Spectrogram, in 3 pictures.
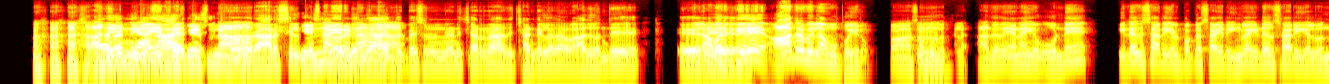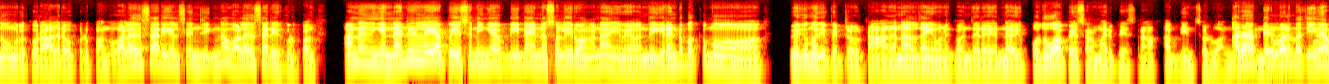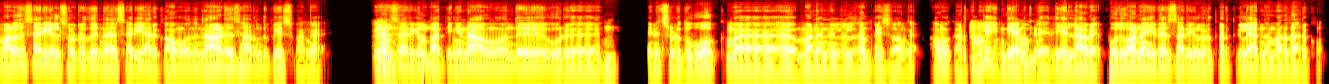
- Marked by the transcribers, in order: chuckle; other noise
- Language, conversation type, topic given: Tamil, podcast, குறிப்புரைகள் மற்றும் கேலி/தொந்தரவு பதிவுகள் வந்தால் நீங்கள் எப்படி பதிலளிப்பீர்கள்?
